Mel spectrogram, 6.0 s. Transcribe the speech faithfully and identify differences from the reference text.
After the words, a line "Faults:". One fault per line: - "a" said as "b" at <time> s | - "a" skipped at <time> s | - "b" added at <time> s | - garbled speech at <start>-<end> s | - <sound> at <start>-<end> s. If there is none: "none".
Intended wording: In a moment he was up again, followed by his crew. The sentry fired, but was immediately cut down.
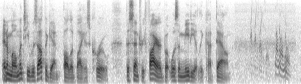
In a moment he was up again, followed by his crew. The sentry fired, but was immediately cut down.
Faults:
- chirp at 5.0-5.8 s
